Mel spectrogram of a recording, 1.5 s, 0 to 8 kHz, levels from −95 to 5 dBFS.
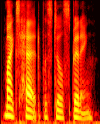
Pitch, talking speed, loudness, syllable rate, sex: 170 Hz, 200 wpm, -20 LUFS, 5.5 syllables/s, female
